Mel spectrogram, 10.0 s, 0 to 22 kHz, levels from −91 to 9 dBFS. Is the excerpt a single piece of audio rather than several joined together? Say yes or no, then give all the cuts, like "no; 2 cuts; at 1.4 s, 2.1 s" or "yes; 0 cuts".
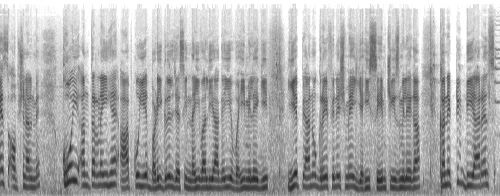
yes; 0 cuts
